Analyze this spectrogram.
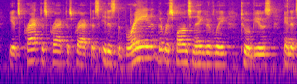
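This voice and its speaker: With ordinary pitch variation, a man talks in a space with audible room echo and noticeable background noise. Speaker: psychologist. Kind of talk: educational lecture. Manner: hesitant, frequent fillers and repetitions.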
